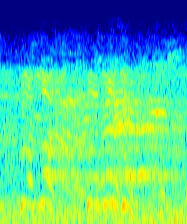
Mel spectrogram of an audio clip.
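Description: Raised men's voices calling out in short, high-pitched arcs over steady stadium background noise, with no clear words.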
